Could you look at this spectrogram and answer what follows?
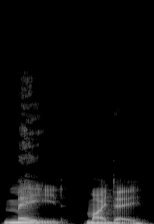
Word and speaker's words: made my day: quick pronunciation tips firstly you really want to stress the word made it's made my day it's made my day and secondly the ma and the my kind of merge together as if they were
